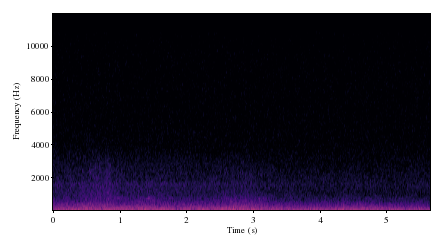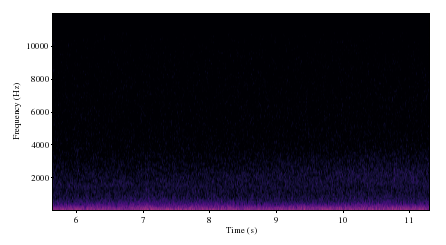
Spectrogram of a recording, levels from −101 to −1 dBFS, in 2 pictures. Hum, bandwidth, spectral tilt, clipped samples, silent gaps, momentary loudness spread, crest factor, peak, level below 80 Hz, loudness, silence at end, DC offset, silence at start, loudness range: none; 10.5 kHz; -7 dB/octave; under 0.1%; none; 6 LU; 14 dB; -46 dBFS; -64 dBFS; -64 LUFS; 0 s; under 0.1%; 0 s; 5 LU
